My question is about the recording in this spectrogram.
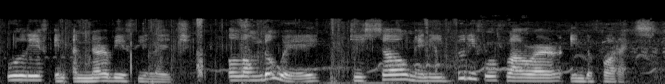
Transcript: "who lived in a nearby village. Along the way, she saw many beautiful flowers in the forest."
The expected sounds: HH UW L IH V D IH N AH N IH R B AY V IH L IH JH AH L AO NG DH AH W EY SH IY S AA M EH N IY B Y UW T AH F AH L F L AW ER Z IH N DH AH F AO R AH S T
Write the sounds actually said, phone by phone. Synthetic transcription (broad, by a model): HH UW L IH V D IH N AH N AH R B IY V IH L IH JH AH L AO NG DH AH W EY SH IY S AA M EH N IY B Y UW T AH F AH L F L AW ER IH N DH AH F AO R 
